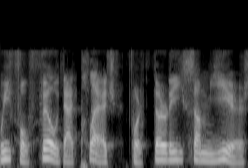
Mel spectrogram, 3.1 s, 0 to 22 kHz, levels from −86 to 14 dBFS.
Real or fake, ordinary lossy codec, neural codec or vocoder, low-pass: real; AAC, 32 kbps; none; 7.2 kHz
